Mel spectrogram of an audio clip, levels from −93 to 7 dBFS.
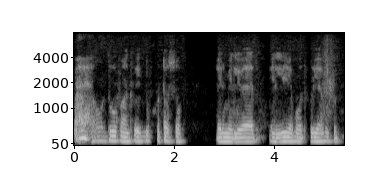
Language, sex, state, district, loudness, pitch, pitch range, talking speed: Rajasthani, male, Rajasthan, Churu, -24 LUFS, 110 Hz, 110-120 Hz, 155 wpm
